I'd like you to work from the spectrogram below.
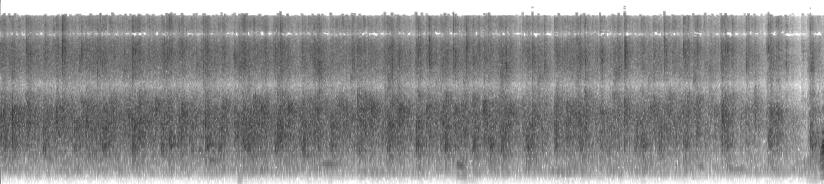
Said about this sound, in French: On peut l'applaudir.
